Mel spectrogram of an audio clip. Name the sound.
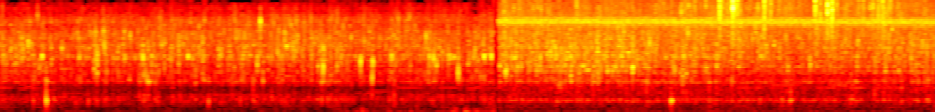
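deep-frying Reeves' turtle meat over a Swedish torch fire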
